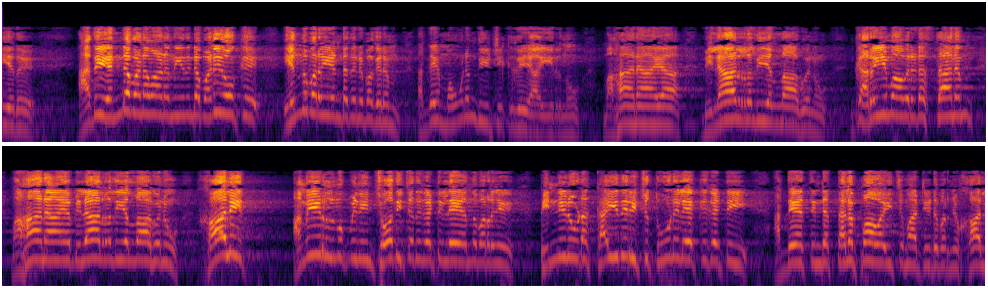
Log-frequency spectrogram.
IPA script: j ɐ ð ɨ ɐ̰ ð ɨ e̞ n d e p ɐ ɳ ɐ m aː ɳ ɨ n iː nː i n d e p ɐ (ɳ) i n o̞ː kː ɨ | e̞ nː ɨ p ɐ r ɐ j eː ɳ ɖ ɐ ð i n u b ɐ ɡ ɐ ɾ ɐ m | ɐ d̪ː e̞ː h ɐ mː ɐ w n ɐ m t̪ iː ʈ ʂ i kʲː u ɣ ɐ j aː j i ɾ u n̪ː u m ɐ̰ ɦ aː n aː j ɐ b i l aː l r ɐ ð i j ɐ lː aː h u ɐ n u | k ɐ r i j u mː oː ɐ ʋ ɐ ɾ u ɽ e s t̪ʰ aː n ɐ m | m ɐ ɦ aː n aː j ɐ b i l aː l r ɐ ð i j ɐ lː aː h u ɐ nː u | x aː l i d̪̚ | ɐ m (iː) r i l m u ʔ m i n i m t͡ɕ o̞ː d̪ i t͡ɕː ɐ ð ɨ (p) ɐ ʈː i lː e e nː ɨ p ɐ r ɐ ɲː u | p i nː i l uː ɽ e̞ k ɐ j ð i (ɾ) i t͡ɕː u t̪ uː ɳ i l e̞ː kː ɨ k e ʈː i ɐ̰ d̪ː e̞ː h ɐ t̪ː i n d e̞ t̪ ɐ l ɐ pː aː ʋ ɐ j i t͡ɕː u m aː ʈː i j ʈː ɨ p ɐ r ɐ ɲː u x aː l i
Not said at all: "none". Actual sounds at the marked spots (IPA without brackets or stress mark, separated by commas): ɳ, iː, k, ɾ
